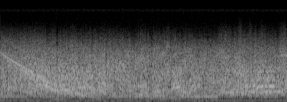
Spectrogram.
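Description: A radio receiver hisses with static and warbling tones.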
